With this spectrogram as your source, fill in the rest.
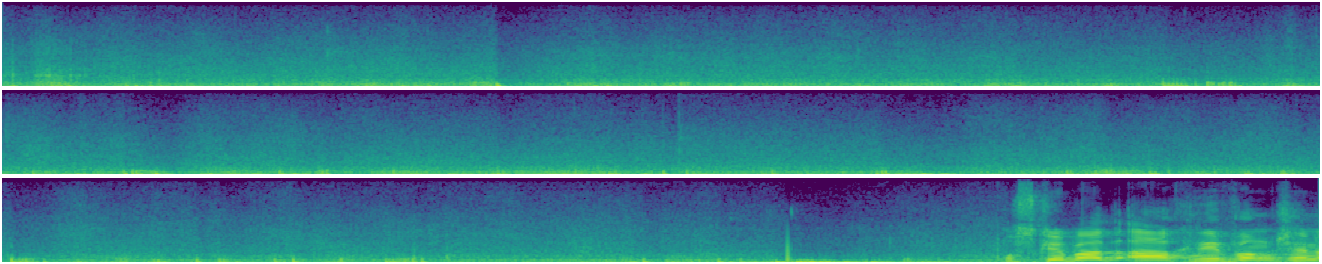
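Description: A felt eraser rubs and swishes across a whiteboard.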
